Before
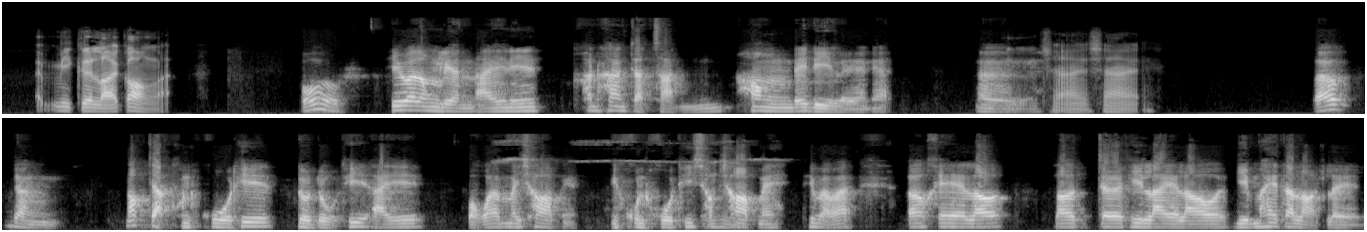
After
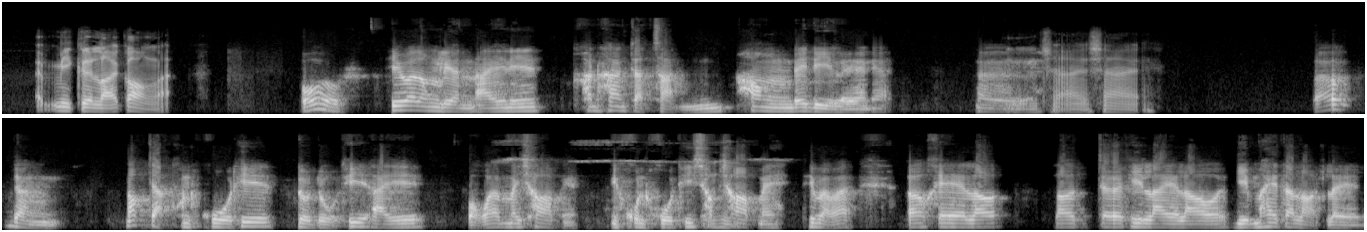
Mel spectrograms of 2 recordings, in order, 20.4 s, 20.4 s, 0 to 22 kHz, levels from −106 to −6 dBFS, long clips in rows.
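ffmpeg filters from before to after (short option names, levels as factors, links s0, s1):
-filter_complex "[0:a]asettb=1/sr,asplit=3[s0][s1][s2];[s0]atrim=end=6.504[s3];[s1]atrim=start=6.5:end=9.98,asetpts=PTS-STARTPTS,afade=t=in:d=0.004:c=qsin,afade=t=out:st=3.476:d=0.004:c=qsin,acompressor=threshold=0.0112:ratio=6:attack=3.2:release=140:knee=1:detection=peak[s4];[s2]atrim=start=9.976[s5];[s3][s4]acrossfade=d=0.004:c1=hsin:c2=qsin[s6];[s6][s5]acrossfade=d=0.004:c1=qsin:c2=hsin,asplit=3[s7][s8][s9];[s7]atrim=end=17.662[s10];[s8]atrim=start=17.658:end=18.562,asetpts=PTS-STARTPTS,volume=0.299[s11];[s9]atrim=start=18.558[s12];[s10][s11]acrossfade=d=0.004:c1=hsin:c2=hsin[s13];[s13][s12]acrossfade=d=0.004:c1=hsin:c2=hsin,highshelf=f=8500:g=-10,acompressor=threshold=0.0316:ratio=6,highpass=180,volume=2.66"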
